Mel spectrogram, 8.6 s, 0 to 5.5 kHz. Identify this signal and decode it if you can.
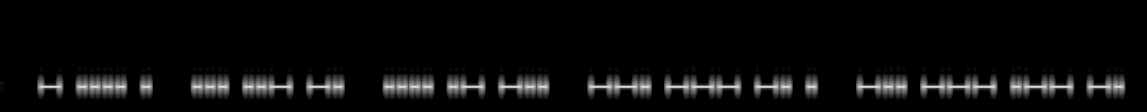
Morse code, heard as a keyed tone, about 25 wpm, 600 Hz. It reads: THE SUN HAD GONE DOWN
